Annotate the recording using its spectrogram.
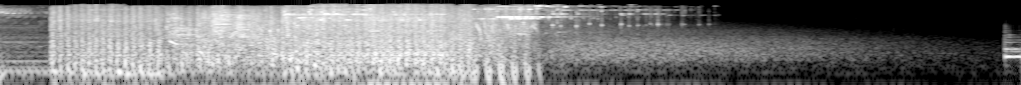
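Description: Sustained automatic rifle fire from several guns at once: a dense volley lasting about five seconds that stops abruptly, then a long echo fading away over the next four seconds.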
